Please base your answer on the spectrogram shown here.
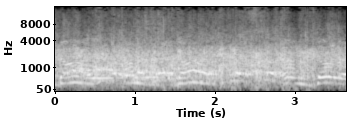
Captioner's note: audience clapping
